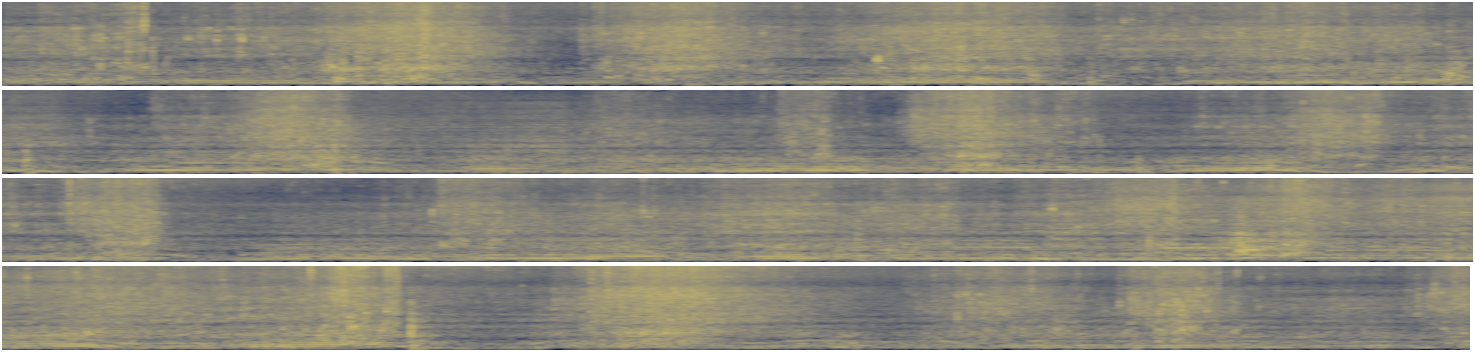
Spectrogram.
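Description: Jet ski engine running at speed across the water, a steady drone that wavers in pitch as the rider turns, with repeated rushes of noise over it.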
